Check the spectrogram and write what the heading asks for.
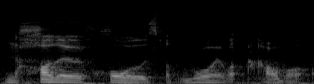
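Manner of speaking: put-on British with stretched vowels; mock British accent. Shown as a demonstration. Streamer repeating a wrestler's famous line, mock British accent. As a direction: savour it in a fake British accent. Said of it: "uh, perfect British accent".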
